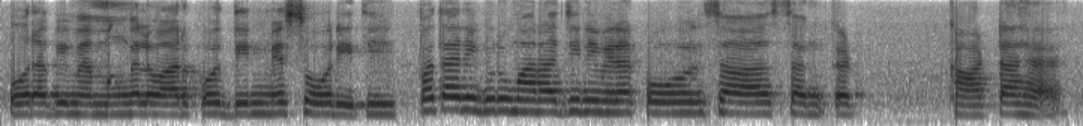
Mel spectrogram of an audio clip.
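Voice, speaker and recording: Brief: middle-aged woman devotee, earnest testimony, mellow tone, faint hum behind. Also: medium pitch, steady tone, a little slow. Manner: earnest, pleading prayer, chanting.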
